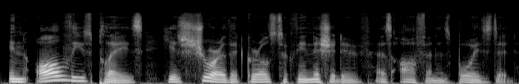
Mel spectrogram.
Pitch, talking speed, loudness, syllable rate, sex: 115 Hz, 195 wpm, -19 LUFS, 4.9 syllables/s, male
